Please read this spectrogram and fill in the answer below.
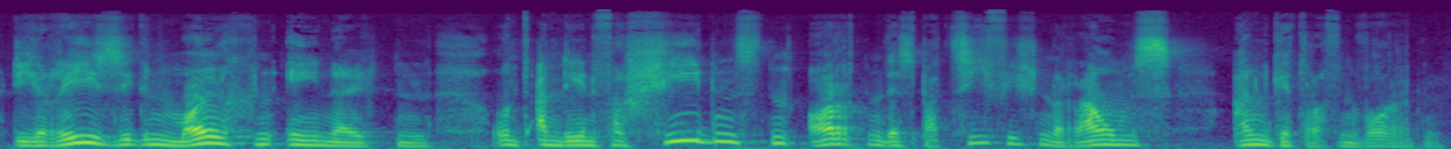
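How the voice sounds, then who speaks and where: An actor playing a dry, ironic narrator, reading scripted radio play narration like a documentary report. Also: male voice, medium pitch, a little mellow.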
